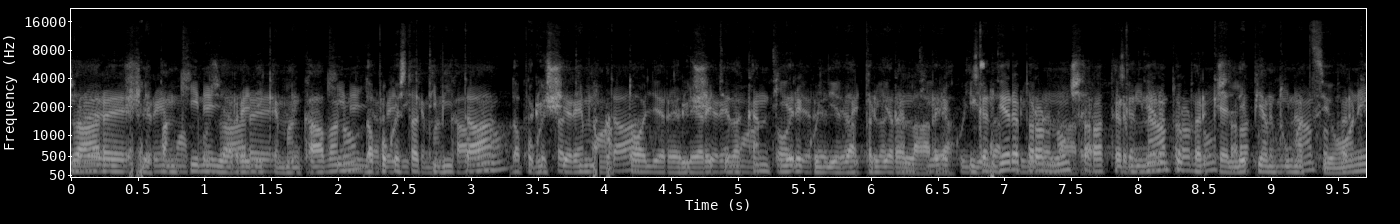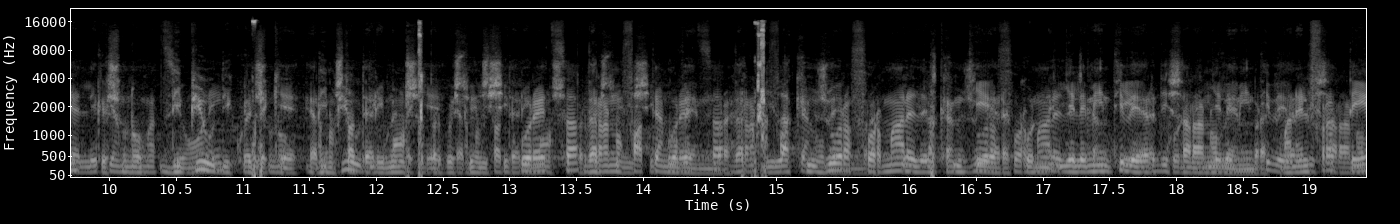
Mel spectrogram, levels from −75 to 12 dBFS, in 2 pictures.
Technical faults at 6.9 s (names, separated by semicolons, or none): doubled audio track; corrupt frame decoded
